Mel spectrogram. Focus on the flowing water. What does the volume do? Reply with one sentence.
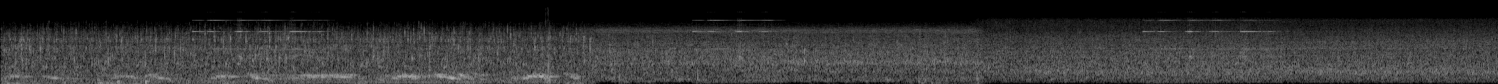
The loudness of the flowing water stays about the same.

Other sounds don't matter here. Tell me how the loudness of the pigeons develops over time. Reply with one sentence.
The loudness of the pigeons goes up.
